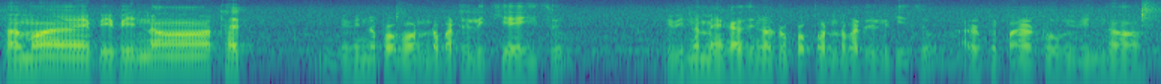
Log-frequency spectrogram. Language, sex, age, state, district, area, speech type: Assamese, male, 60+, Assam, Charaideo, rural, spontaneous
